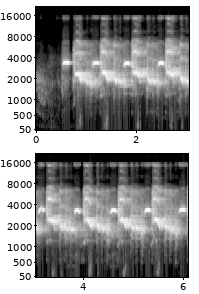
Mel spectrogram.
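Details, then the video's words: Grey francolin (desi teetar) calling loudly and steadily after a brief quiet start: harsh, ringing phrases repeated about every two-thirds of a second, each with a bright whistled high note, nine phrases in a row. "Top Class Desi Teetar Sound"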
